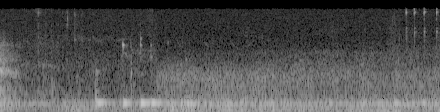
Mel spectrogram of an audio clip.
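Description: Quiet water ambience around a small fishing boat: faint lapping and a few small drips, with a steady low hum underneath.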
